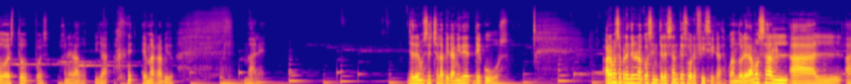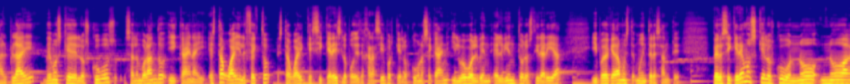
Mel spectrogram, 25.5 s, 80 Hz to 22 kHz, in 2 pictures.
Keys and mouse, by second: 0.0-1.5 drag, 2.3 shift+middle click, 3.7-5.1 drag, 5.7 right click, 7.0 middle click, 8.5 middle click, 9.1 shift+middle click, 12.7 click, 16.0 middle click, 17.7 click, 19.0 middle click, 24.1 middle click, 25.0 click.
